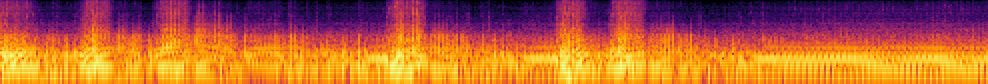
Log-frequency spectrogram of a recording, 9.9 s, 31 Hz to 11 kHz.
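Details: 1975 Ford F-100, parked 17 years, now running after a brand new 2100 carburetor replaced a rebuilt one that wouldn't run right; several quick blips rise and fall cleanly, then a smooth, steady idle without misfire or stumble; normal idle and revving.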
